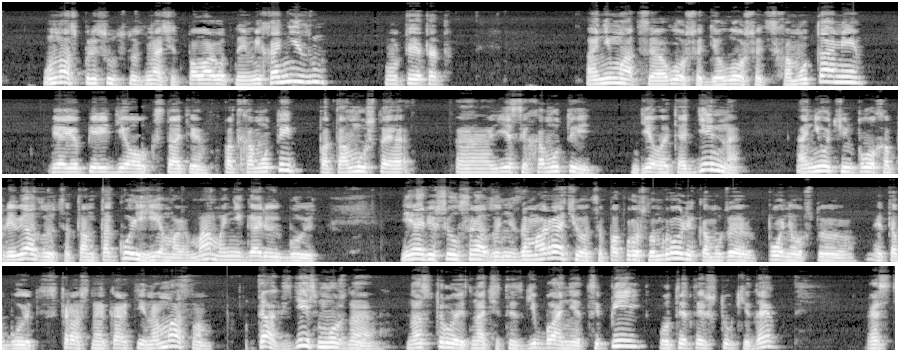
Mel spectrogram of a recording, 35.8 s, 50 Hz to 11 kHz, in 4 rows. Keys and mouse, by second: 1.3 click, 2.2-3.3 middle drag, 5.2-5.9 middle drag, 11.9-12.3 middle drag, 12.6-13.1 shift+middle drag, 13.2-13.6 middle drag, 18.6-19.1 middle drag, 19.3-19.8 shift+middle drag, 20.2-20.8 middle drag, 21.7 KP_8, 22.4 KP_7.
